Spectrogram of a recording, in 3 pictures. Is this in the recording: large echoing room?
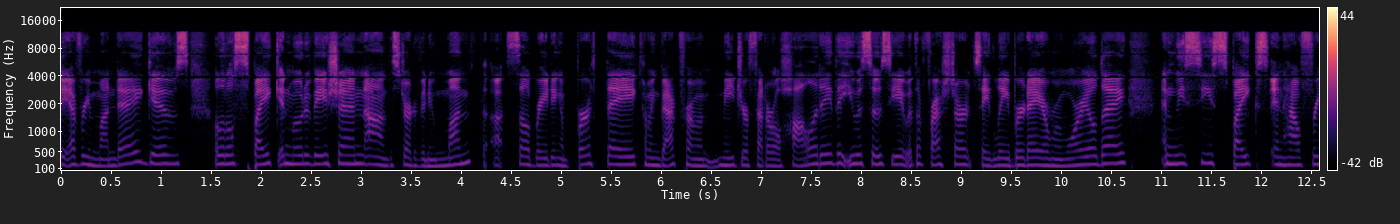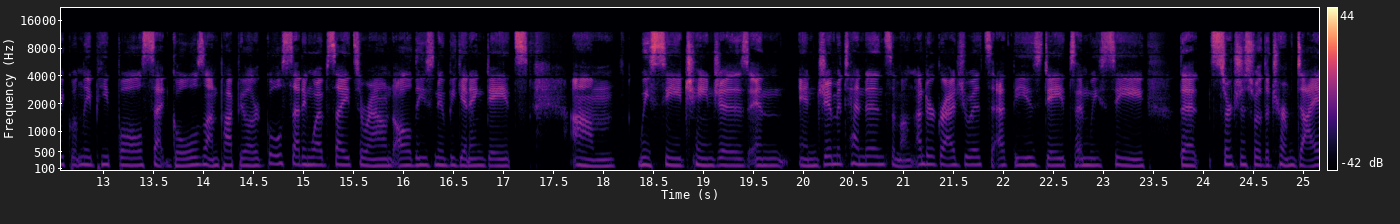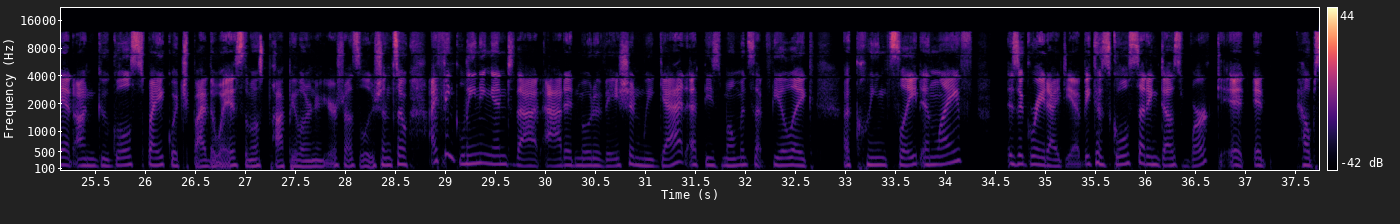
no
